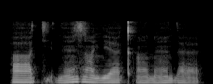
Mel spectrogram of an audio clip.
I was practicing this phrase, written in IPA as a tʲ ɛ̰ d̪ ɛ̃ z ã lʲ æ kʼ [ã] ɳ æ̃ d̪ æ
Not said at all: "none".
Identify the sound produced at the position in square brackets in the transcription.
ã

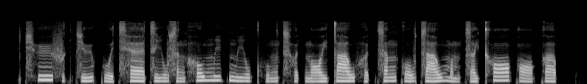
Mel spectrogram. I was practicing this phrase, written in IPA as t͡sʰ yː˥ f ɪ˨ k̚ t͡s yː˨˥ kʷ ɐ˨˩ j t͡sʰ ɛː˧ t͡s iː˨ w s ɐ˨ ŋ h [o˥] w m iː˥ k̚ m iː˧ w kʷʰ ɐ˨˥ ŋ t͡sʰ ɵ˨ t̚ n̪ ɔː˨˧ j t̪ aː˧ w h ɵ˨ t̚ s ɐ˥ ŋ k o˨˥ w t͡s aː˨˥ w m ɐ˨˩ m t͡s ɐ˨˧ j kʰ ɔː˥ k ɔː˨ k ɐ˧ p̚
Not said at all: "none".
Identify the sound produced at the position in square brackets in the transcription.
o˥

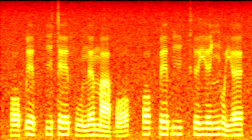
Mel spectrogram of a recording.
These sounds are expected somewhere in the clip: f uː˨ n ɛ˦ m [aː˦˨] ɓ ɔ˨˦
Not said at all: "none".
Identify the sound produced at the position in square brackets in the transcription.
aː˨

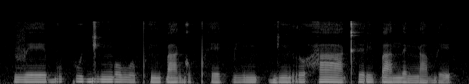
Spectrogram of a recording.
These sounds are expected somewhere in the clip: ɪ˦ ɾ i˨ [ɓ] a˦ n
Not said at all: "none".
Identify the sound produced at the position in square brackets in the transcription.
ɓ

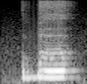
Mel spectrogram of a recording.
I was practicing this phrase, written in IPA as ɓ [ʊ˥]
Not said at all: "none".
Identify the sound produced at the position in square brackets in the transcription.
ə˥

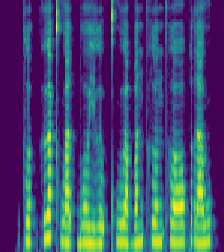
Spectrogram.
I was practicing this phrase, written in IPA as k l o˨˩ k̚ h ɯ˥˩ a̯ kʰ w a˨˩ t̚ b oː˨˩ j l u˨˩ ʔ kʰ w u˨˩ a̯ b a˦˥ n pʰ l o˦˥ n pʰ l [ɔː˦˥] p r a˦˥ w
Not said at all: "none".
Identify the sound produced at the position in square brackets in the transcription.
ɔː˦˥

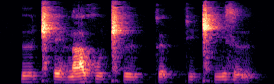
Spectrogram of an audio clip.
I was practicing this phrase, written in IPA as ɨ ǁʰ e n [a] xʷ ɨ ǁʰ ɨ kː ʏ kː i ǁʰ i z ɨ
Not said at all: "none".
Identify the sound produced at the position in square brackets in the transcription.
a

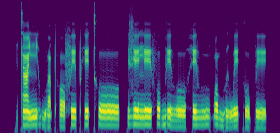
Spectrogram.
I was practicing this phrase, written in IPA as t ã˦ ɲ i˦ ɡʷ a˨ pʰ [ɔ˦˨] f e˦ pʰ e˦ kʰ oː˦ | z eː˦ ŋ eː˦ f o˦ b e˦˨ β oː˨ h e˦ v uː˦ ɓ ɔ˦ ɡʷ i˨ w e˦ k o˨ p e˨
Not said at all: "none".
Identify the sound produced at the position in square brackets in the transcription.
ɔ˨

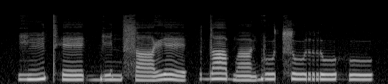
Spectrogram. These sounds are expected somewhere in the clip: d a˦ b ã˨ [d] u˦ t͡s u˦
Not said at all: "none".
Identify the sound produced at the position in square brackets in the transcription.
ɡ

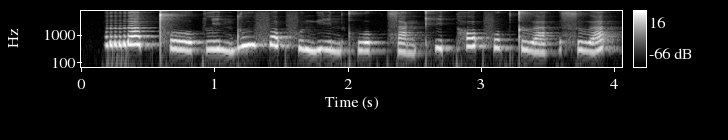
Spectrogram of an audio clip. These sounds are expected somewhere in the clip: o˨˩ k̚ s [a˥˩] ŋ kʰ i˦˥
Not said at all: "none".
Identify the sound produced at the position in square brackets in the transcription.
a˩˦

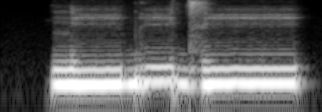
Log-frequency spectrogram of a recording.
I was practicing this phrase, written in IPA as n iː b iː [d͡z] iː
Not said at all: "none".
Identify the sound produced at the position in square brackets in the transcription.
d͡z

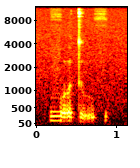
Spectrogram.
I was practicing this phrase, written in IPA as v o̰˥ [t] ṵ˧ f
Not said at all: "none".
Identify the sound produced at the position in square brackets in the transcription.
t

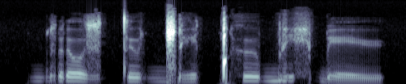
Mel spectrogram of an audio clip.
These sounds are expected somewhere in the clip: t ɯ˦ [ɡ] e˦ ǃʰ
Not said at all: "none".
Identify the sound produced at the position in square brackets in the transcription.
ɡ͡ǁ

